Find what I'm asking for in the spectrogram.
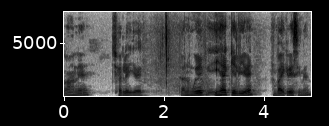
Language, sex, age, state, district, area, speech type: Maithili, male, 18-30, Bihar, Samastipur, urban, spontaneous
